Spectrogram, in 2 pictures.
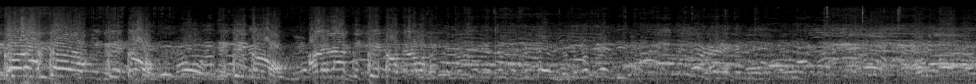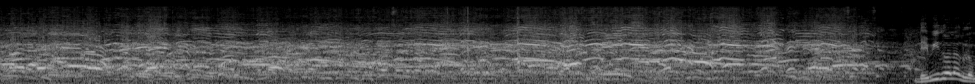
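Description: A crowd of men and women shouts and clamours close by.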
